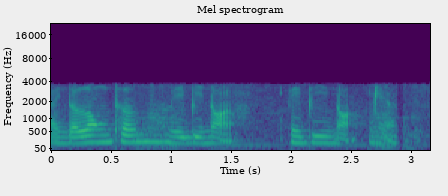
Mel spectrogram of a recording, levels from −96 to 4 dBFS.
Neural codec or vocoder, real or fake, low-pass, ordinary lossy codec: none; real; 3.6 kHz; none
